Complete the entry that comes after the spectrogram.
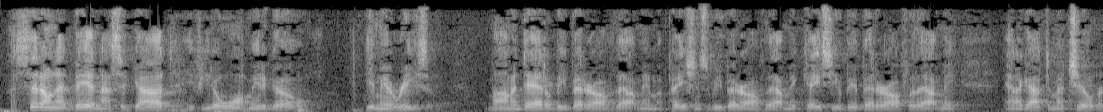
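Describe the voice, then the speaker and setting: A man with a Kentucky accent speaks at a medium pitch and a very fast pace, with vocal fry and ordinary pitch variation. Room echo is audible. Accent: Southern US (Kentucky). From US South, western Kentucky. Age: 60s. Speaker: recovery speaker, retired doctor. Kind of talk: recovery testimony.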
